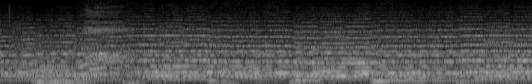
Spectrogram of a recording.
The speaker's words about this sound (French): Là, là, ce sont surtout les instruments à cordes qui jouent.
